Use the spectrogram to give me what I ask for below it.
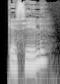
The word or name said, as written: gazelle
